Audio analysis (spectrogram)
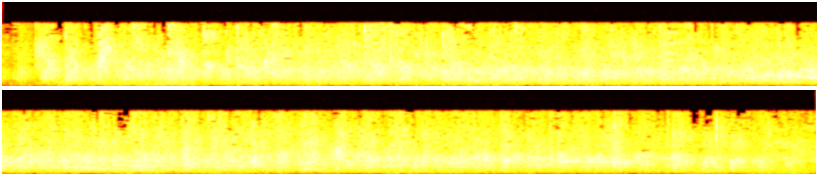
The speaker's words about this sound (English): We have some outstanding teachers of students who are visually impaired in the audience tonight, and I would like for them to just quickly stand and be recognized with a round of applause.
